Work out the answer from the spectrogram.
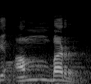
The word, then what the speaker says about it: अंबर: भी होता है उच्चारण जैसे अंबर इसको तोड़ेंगे तो बीच में म का उच्चारण आ रहा है अंबर म आ रहा है तो म की जगह में ये बिंदी दे दिया ठीक है यह तुम्हारा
